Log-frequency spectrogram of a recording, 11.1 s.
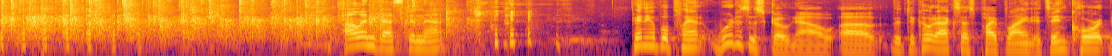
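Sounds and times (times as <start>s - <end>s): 
laughter: 0.0s - 1.9s, 4.7s - 6.0s
audience applause: 0.0s - 5.2s
speech: 3.4s - 5.3s, 6.3s - 11.1s.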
